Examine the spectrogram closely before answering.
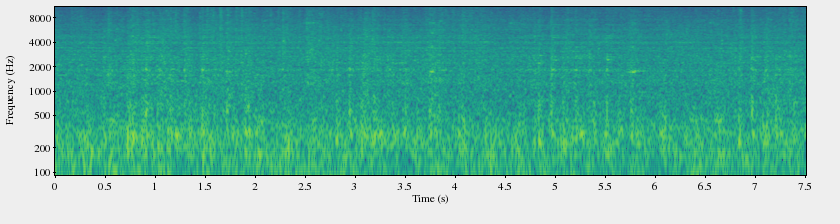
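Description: Metal couplings clank and squeal as tank cars roll by.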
